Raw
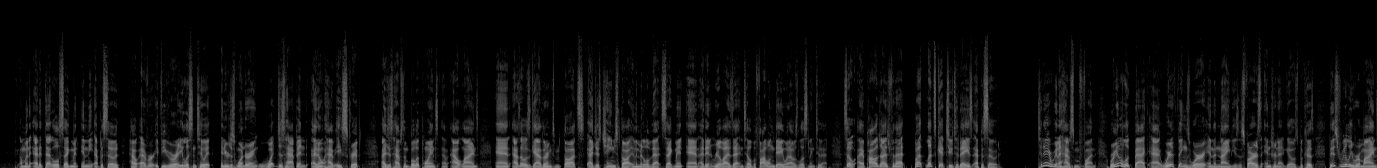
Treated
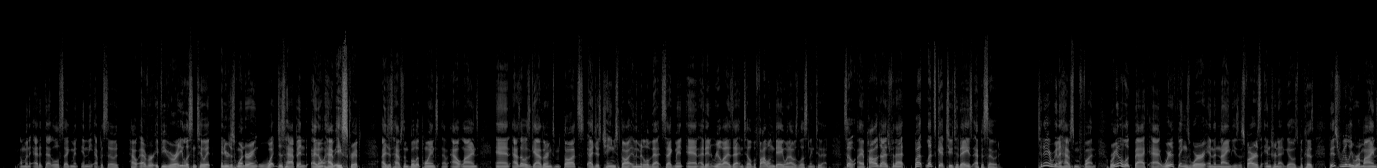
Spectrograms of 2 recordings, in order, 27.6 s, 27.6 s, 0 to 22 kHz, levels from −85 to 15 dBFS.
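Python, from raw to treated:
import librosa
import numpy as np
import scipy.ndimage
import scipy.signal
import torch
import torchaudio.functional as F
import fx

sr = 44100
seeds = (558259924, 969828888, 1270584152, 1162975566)

y = fx.gain(x, sr, db=fx.line((2.34, -11.0), (3.0, -4.0), (6.43, -4.0), (6.87, 6.0), (7.06, -5.5)))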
